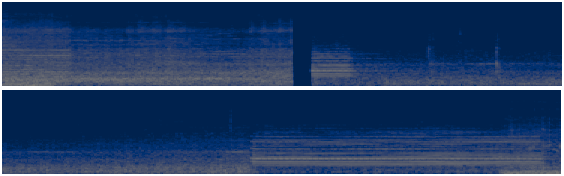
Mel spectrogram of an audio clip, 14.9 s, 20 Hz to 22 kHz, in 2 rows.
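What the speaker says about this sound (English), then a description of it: "CSX K701 is an ethanol train headed westbound through Cordele." A westbound CSX ethanol freight train passes through Cordele, Georgia, sounding a loud multi-tone horn in long blasts over the rumble and clatter of the rolling cars.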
